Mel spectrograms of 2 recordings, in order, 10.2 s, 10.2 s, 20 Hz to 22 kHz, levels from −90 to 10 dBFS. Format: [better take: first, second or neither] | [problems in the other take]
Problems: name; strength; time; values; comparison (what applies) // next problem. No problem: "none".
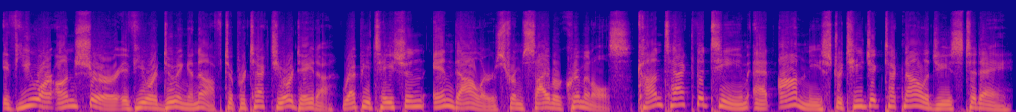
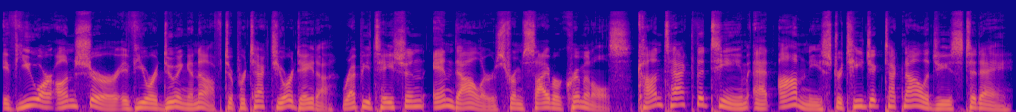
second | distortion; slight; 14% of the sound clipped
